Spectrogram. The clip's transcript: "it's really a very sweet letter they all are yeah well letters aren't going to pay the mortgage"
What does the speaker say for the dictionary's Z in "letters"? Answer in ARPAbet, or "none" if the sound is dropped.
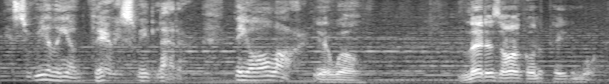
Z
